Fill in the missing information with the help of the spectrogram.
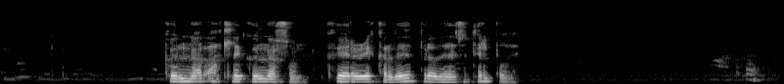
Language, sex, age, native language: Icelandic, male, 30-39, Icelandic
